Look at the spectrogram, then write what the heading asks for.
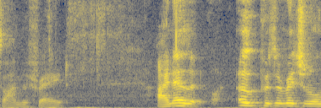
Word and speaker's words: Oprah: telly insists on calling oprah win oprah winfrey opera and insists on calling doria uh what all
